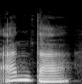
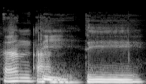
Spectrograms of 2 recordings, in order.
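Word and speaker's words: أنتِ: Karena ya khobarnya ini kan muannas. Kamu ini adalah orang yang cerdas. Cerdasnya kan perempuan. Maka bukan kita baca anta, tapi kita baca anti.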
